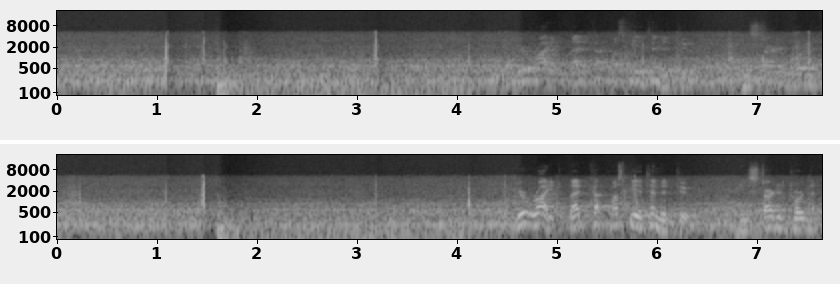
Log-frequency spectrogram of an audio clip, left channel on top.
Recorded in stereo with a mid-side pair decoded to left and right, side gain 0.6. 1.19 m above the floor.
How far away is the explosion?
About 1.0 m.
